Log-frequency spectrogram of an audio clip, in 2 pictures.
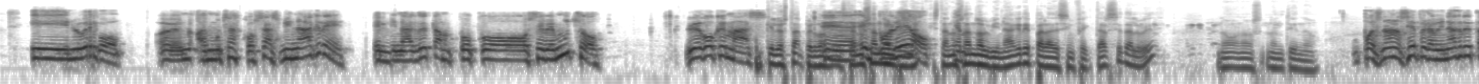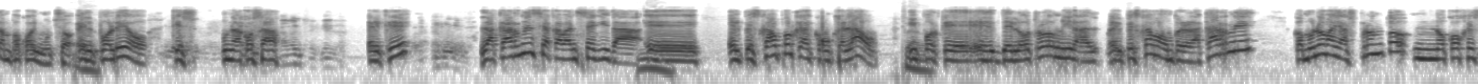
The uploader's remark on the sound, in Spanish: Desde Valencia, España. Conversamos por teléfono. Desde la ciudad de Valencia.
